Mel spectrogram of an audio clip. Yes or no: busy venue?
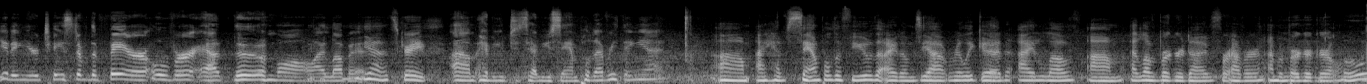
yes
